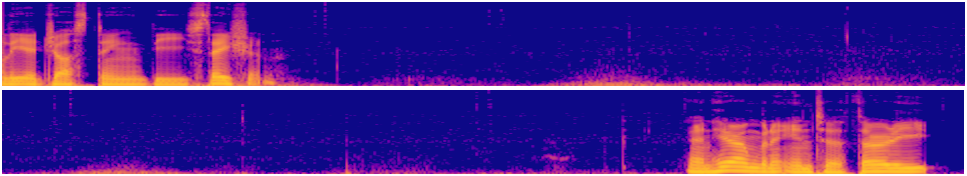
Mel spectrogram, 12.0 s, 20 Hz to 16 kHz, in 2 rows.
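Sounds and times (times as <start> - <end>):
computer mouse clicks: 3.0 - 3.2, 6.3 - 6.6, 9.0 - 9.2.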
